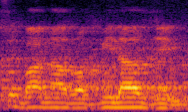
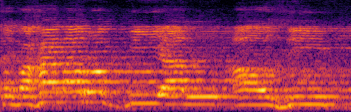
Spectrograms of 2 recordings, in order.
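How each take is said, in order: First: The second word is shortened without 'ya': rabbil. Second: The second word has a 'ya' syllable: rabbiyal. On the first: This is how the listener said it. The speaker calls it wrong. "আর আপনি বললেন" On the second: This is the form written in the hadith. The speaker calls it right. "হাদিসে লেখা আছে"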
